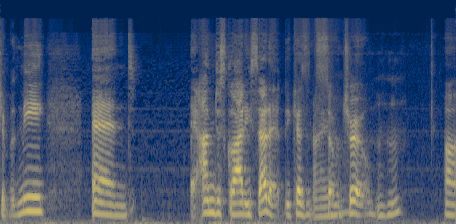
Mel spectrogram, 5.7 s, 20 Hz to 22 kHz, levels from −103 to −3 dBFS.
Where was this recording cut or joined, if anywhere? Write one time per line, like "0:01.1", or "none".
none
